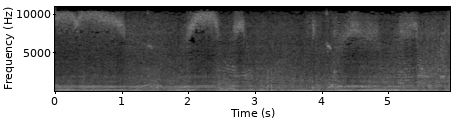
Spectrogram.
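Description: Off-road 4x4's engine revving up and down again and again as it climbs over rocks in a stream, over a steady rush of noise.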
